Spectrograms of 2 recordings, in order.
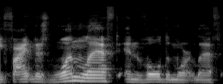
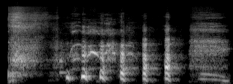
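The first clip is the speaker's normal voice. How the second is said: long high-pitched laugh; high, emotional fit of laughter; overwhelmed laugh; 13 semitones higher, 5 dB louder than usual. Real, not acted. Moved by Harry's sacrifice.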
